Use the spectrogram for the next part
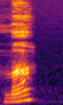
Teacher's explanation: the stress is on mother. So you hear how my voice goes up. Mother. The stress is on the ma.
